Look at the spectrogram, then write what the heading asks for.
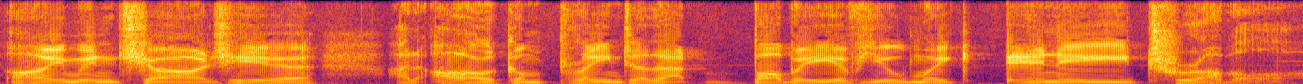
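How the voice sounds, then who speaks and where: A man voicing a gruff, bad-tempered bully who speaks in curt, threatening working-class speech in a children's audio story. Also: lowish voice, expressive, takes it slowly, sharp tone, no room sound, exaggerated voice. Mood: menacing. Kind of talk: dramatised children's audiobook acting.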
